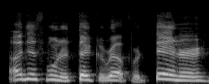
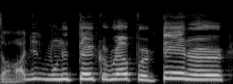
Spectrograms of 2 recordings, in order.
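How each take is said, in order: First: Raised, sneering repeat of the line; sarcastic mimicry of a loser; mocking Rick again. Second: High mocking whiny voice; mocking the lovesick ex-boyfriend; mocking Rick. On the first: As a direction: parrot him back with contempt, pitched up. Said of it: "You fucking loser". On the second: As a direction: mimic him as a sappy fool, pitched way up. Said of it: "the Tanya girl that he says".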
